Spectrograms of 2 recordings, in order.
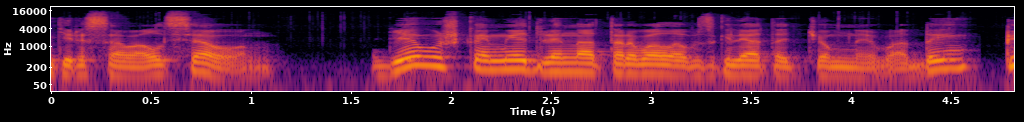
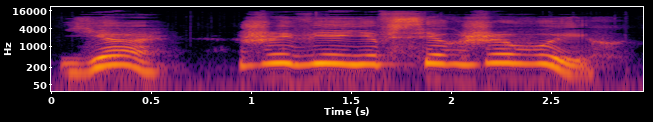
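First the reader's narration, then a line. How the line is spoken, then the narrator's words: Eerily cheerful, smiling. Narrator (Russian): Пугающе радостно ответила она, легонько улыбаясь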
